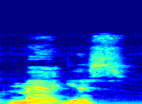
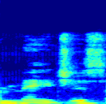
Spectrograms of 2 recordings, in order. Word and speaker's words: magus: Under the troop system, each player has a primary character, or magus, or magus, I guess, depending on how you pronounce it, plus a companion.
